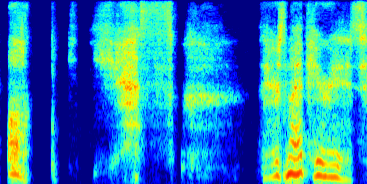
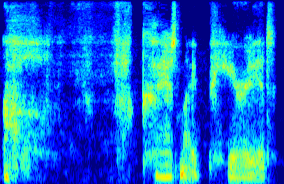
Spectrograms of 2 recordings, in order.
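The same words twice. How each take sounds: First: Hushed, relieved sigh on "Oh, yes", then settling into voice. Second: Barely audible, whispered dread; dismayed whisper. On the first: Telling friends it's sometimes a relief, whispered relieved yes. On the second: Telling friends of the worst feeling, whispered dismay. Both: Acted. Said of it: "The best and worst feeling".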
